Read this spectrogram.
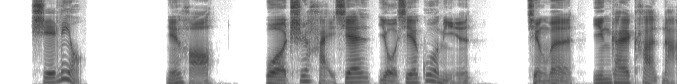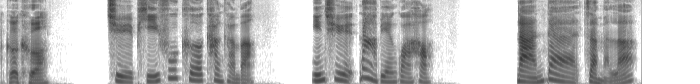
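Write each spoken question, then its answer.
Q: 男的怎么了?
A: 吃海鲜过敏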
